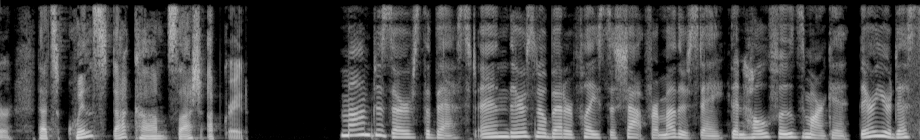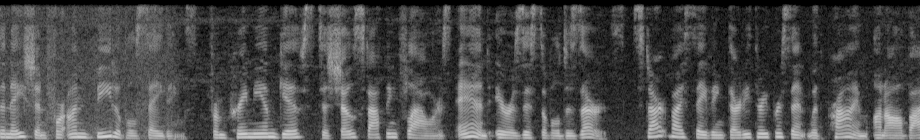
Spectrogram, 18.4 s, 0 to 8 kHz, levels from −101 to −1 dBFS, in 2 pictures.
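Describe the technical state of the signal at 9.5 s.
At 9.5 s the noise suppressor is catching up: the room noise jumped around 9 s, so it leaks through until the estimate adapts, dropping about 11 dB by 11.03 s, just before "from premium gifts to".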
